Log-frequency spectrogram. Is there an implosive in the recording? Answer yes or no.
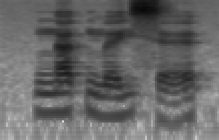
no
